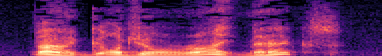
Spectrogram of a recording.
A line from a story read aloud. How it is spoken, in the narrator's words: he exclaimed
